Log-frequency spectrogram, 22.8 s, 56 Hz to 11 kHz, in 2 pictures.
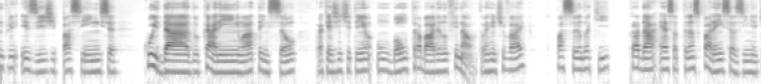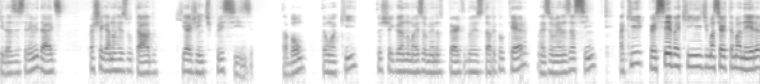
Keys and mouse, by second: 12.5 click, 19.3 click.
